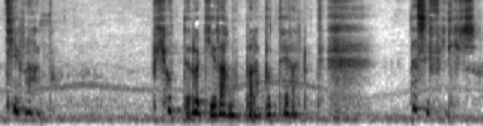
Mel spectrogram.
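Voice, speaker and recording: An actress playing a devoted, outspoken housekeeper and old nursemaid in a radio play, husky-voiced and expressive. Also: female voice, medium pitch, whispered, natural voice. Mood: forced cheer, bustling. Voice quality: very husky, breathy. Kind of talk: classic radio theatre acting.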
